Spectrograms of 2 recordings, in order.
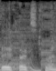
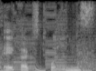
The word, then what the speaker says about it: Aphex Twin: with that sometimes because some people mispronounce Aphex Twin as Aphex Twins, which is kind of funny to anyone who's been listening to Aphex Twin this whole time, you know?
